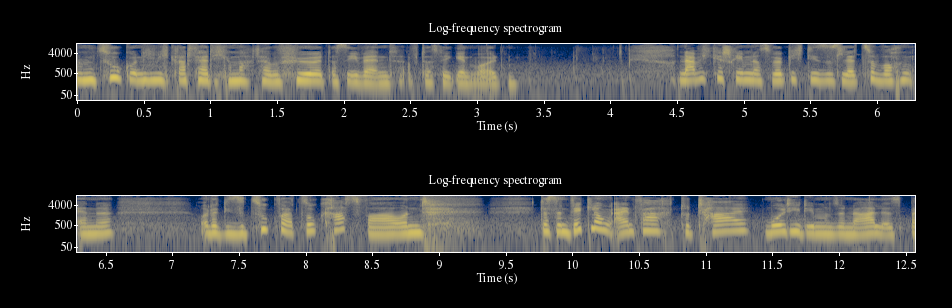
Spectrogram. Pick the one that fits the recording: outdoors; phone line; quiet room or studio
outdoors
